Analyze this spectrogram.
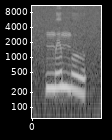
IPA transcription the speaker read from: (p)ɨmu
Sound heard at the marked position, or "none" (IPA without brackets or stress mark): m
